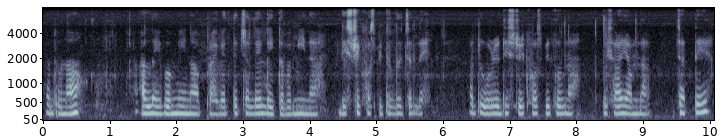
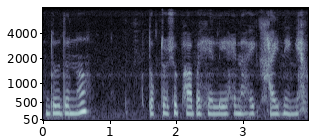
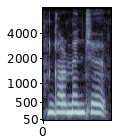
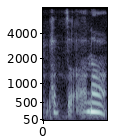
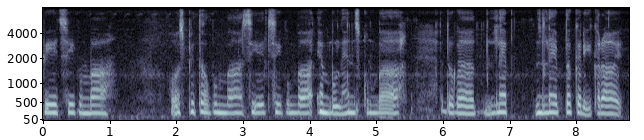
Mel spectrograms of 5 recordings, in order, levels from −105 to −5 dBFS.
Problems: none marked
